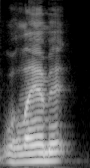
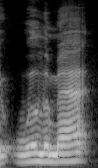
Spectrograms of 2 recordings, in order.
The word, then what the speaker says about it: Willamette: tribe in oregon sorry that's my joke it's pronounced willamette and it's organ like organ in your body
